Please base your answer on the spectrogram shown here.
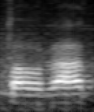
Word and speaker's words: تورات: کتاب جس کا نام تورات تھا، توریت یہ دونوں تلفظ صحیح ہیں۔ تو اللہ تعالیٰ نے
